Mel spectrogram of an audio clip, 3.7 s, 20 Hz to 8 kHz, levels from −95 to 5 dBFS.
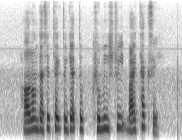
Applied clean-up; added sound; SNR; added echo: none; none; none; none.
